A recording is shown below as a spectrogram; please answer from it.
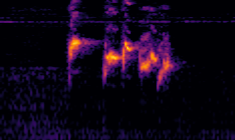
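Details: Red-whiskered bulbul song used to train young birds: one short, clear whistled phrase of about five quick notes, opening high and stepping downward into a slurred, warbling finish, over a quiet background.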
